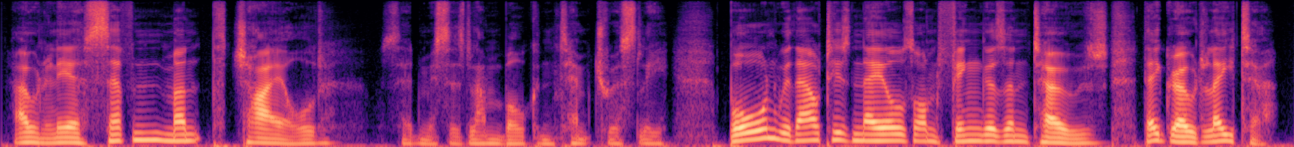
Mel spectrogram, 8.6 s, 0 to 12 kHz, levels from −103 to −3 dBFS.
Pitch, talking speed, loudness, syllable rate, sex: 120 Hz, 140 wpm, -19 LUFS, 4.2 syllables/s, male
